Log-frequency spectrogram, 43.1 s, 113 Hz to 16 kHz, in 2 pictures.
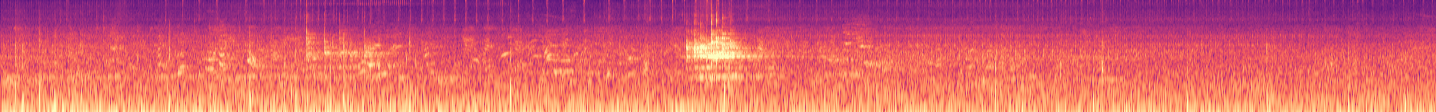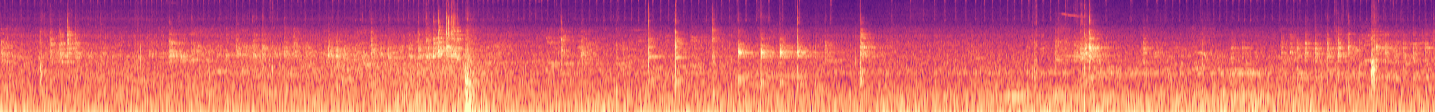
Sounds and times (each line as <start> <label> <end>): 0.0 railings surrounding the tennis court 43.0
